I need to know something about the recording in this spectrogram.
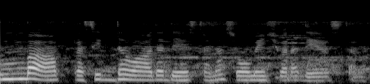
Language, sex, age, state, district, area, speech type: Kannada, female, 18-30, Karnataka, Kolar, rural, spontaneous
